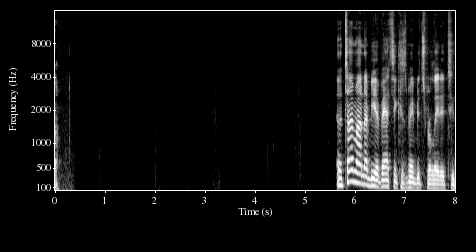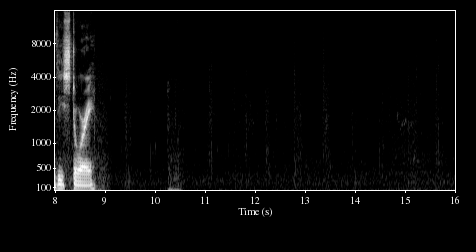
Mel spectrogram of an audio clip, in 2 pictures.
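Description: Boots crunch through snow.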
